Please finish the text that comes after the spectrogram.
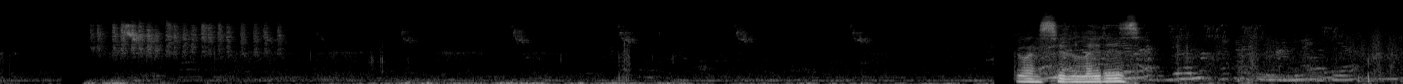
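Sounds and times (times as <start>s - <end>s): rapid high bird twittering: 0.8s - 3.4s.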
